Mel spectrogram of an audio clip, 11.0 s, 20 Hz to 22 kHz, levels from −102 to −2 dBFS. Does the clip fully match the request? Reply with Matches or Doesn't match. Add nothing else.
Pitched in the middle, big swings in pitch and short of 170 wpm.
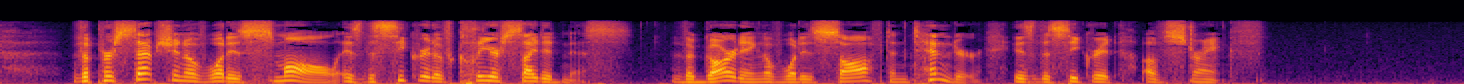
Matches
